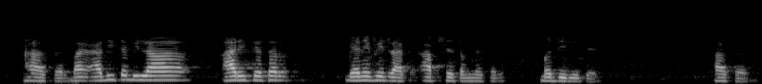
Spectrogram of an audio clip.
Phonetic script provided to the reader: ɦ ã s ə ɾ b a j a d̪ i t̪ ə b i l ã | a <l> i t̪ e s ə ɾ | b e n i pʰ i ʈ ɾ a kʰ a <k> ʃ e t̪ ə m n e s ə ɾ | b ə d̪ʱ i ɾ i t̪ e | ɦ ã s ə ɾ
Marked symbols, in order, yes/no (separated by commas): no, no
